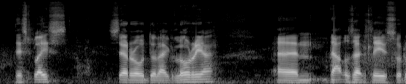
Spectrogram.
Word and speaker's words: Cerro de la Gloria: Cerro de la Gloria.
